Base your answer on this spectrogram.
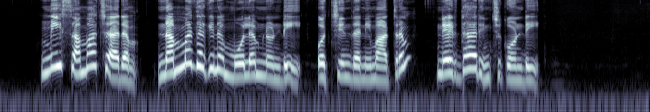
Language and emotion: Telugu, neutral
